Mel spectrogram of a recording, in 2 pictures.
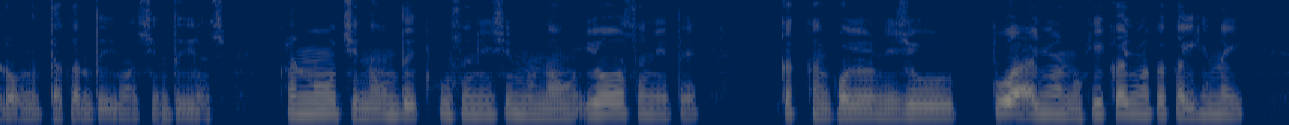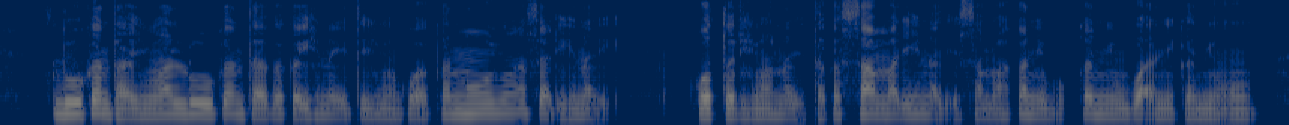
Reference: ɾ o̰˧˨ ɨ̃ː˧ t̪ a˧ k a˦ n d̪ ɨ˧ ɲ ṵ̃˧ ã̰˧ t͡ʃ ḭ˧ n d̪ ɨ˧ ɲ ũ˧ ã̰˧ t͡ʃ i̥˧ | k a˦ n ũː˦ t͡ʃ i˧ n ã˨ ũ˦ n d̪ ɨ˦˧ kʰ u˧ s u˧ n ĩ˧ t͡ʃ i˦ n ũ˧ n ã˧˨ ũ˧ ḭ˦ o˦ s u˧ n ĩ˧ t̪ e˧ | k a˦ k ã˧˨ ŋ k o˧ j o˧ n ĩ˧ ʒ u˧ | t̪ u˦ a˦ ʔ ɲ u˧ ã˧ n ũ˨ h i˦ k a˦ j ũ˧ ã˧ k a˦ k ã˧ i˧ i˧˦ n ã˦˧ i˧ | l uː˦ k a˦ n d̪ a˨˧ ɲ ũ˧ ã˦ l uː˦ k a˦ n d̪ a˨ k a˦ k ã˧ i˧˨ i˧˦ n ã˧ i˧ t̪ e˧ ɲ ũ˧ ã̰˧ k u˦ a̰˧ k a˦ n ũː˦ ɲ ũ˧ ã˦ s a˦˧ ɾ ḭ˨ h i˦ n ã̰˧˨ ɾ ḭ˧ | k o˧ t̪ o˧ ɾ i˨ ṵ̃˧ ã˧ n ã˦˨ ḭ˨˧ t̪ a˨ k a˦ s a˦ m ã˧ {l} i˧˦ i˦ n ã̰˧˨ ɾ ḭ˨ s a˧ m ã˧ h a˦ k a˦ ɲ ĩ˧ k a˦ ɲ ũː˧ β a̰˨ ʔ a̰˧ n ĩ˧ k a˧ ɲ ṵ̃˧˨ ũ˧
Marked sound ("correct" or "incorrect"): incorrect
